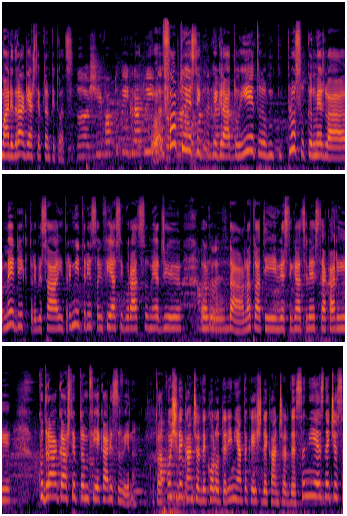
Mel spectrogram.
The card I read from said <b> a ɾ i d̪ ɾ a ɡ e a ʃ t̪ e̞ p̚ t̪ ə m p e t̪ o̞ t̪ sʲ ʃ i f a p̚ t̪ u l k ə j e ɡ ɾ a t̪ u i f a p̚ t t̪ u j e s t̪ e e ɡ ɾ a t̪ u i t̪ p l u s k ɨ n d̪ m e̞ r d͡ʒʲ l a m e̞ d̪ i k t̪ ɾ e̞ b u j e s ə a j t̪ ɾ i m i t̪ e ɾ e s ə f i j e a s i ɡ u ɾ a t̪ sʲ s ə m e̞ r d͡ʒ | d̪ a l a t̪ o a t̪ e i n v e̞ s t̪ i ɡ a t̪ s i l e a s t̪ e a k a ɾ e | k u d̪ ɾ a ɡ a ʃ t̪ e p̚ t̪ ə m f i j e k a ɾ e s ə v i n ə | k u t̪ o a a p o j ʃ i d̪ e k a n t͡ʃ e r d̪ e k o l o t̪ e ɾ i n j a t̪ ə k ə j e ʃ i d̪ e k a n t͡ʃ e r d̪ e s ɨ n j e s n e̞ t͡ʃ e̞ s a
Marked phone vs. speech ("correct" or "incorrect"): incorrect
